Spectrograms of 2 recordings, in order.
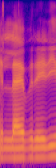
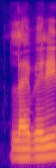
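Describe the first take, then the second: First: लाइब्रेरी said clearly as "lai-bre-ri" with the r after b; correct pronunciation. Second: लाइब्रेरी said as "lai-be-ri", dropping the r after b; wrong spelling read out. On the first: Teacher gives students the correct word: "library". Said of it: "लाइब्रेरी होना चाहिए". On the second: Teacher shows students the misspelt word: "laiberi". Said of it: "लाइब्रेरी नहीं होना चाहिए". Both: Shown as a demonstration.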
